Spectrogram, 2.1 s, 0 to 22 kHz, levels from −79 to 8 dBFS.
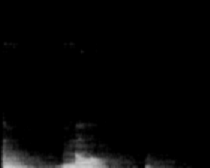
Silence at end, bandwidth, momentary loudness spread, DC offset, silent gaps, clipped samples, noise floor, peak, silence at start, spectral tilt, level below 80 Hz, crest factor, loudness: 0.6 s; 3.9 kHz; 13 LU; under 0.1%; none; under 0.1%; -68 dBFS; -2 dBFS; 0.05 s; -11 dB/octave; -64 dBFS; 16 dB; -15 LUFS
